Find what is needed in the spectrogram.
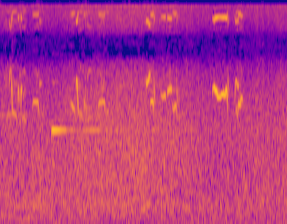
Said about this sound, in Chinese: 有飞鸟从林间惊起，穿过浩瀚晴空，在初春还未暖的阳光里。鸣一声清甜悠长的调子，在大海粼粼波光间失了踪迹。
